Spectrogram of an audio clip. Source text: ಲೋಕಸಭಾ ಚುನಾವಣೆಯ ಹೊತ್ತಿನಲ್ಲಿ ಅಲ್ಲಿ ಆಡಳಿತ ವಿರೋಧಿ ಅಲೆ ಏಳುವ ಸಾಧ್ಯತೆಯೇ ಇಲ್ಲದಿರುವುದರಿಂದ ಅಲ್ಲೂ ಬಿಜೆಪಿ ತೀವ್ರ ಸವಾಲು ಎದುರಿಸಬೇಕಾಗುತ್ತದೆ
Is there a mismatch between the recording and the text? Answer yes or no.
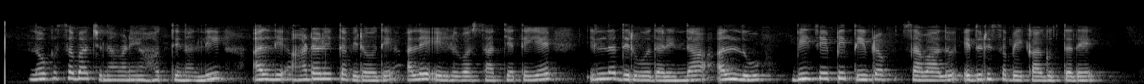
no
